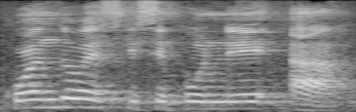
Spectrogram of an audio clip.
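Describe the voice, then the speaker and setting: A man teaching in a classroom, slowly repeating words for students to echo. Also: sits high, a little mellow. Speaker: Haitian Creole teacher. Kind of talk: classroom lesson. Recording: echoey classroom with faint noise.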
